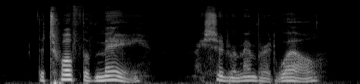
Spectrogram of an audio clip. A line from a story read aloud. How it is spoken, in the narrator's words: muttered he, while many thoughts occasioned a momentary confusion in his mind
